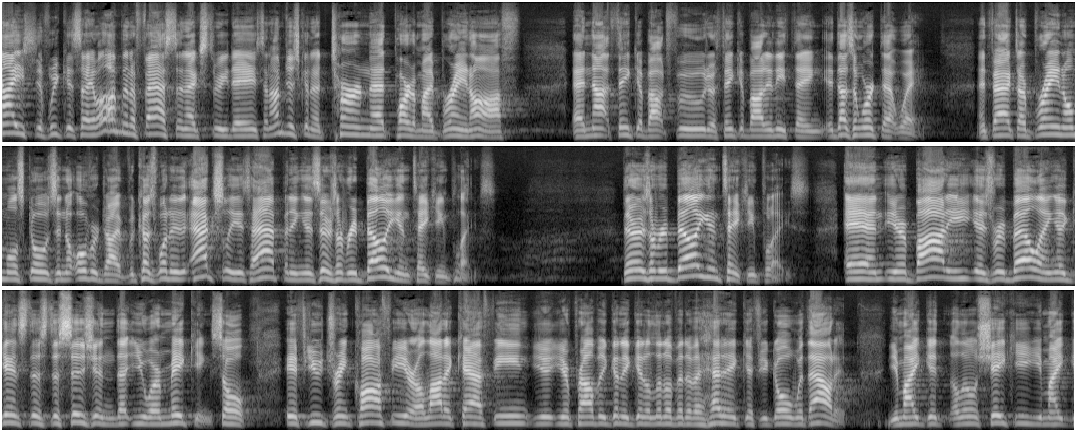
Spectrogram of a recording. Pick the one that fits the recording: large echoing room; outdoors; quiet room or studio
large echoing room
